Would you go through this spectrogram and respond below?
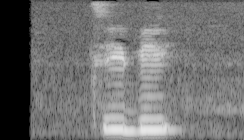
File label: "tibi", Moore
